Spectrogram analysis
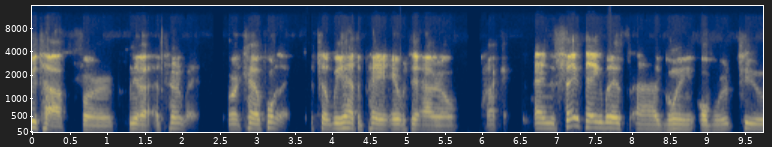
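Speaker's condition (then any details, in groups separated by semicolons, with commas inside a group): Cerebral palsy; from birth, lower limbs affected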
